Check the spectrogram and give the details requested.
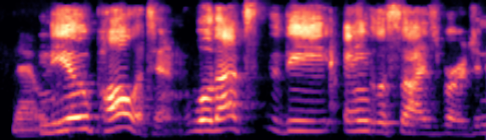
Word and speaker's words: Neapolitan: is someone from Naples Napolitan oh so close Neapolitan well that's the anglicized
